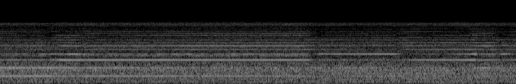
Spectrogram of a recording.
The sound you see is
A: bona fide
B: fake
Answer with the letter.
A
